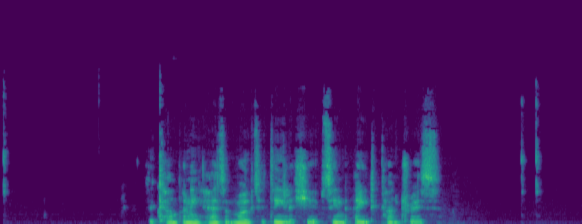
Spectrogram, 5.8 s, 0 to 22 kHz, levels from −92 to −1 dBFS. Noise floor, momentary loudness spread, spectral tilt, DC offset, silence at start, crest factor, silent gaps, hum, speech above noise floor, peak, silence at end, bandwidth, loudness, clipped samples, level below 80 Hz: -82 dBFS; 16 LU; -4 dB/octave; under 0.1%; 0.05 s; 24 dB; none; none; 53 dB; -8 dBFS; 0.45 s; 13.5 kHz; -29 LUFS; under 0.1%; -70 dBFS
